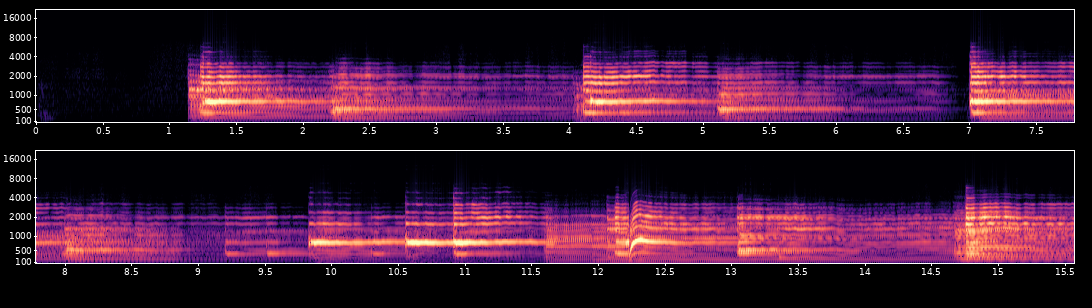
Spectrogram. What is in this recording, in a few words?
Piano loop tape Cassette; WavesFactory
